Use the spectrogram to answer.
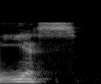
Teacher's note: y in yes is formed near the hard palate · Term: palatal sounds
